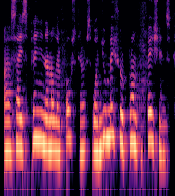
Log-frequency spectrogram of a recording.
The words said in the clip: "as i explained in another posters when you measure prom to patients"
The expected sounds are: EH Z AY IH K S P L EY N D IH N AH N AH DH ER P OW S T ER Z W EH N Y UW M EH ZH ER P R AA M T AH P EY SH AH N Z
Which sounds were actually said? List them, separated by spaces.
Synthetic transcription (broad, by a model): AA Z AY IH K S P L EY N IH N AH N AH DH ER P OW S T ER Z W EH N Y UW M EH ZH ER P R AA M T AH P EY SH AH N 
